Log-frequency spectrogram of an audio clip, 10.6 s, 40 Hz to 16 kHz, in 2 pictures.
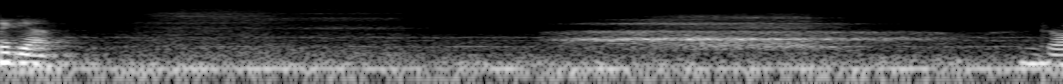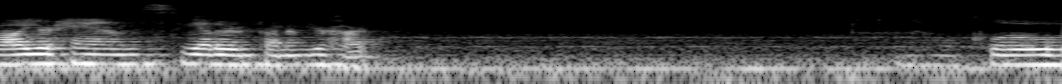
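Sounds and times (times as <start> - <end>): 
speech: 0.0 - 0.4, 5.2 - 7.3, 10.3 - 10.6
deep breath in and exhaled through an open mouth during guided yoga: 0.6 - 5.1.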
